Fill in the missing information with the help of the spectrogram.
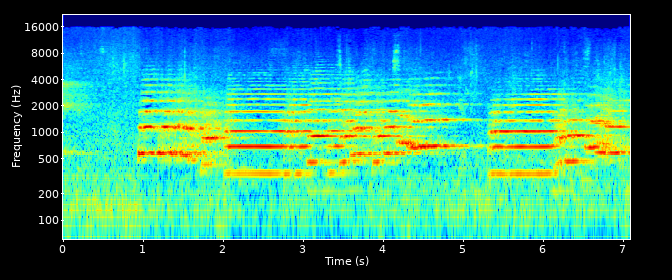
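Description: Brass ensemble playing slow phrases of held chords, entering about a second in, with a brief break about five seconds in before the next phrase.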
